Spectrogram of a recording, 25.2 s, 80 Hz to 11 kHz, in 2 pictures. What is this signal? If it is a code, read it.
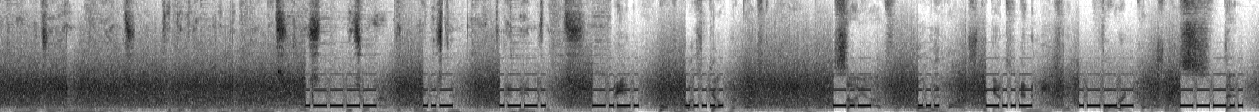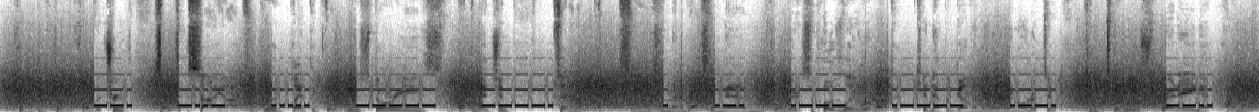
Morse code, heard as a keyed tone, machine-sent, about 29 wpm, spaced as for 14 wpm, 760 Hz, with static crashes. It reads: 1UPC5 KSXJ8 GX509 ERJ1P …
